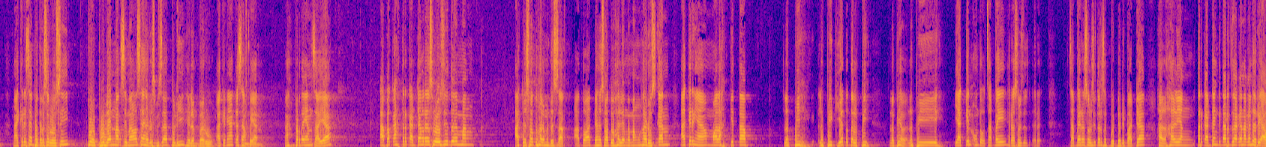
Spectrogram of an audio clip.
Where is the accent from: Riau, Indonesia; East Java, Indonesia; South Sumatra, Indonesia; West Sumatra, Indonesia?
East Java, Indonesia; Madiun; asalnya dari Madiun.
